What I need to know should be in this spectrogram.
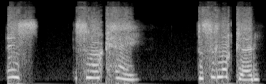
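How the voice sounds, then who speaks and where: A man's voice: very high-pitched, moderate pace, sharp tone, no echo, pitched above the performer's own voice. A man voicing a sweet, shy young female baker pony with a hesitant, polite manner in a storybook reading. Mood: nervous. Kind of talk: amateur storybook character reading.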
